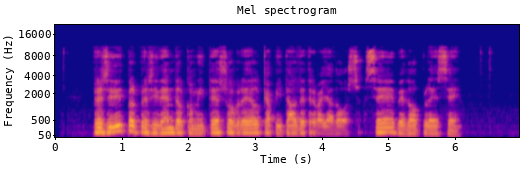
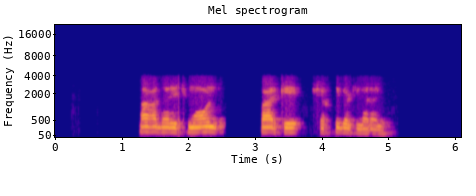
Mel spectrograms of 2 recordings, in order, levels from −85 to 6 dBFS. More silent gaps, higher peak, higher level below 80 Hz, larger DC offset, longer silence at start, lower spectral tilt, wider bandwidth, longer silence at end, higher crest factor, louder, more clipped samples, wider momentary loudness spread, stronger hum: second, none vs 2.58-2.84 s, 2.90-3.08 s; about the same, -6 dBFS vs -4 dBFS; first, -52 dBFS vs -62 dBFS; neither; second, 0.6 s vs 1.25 s; second, -5.5 dB/octave vs -11.5 dB/octave; first, 11 kHz vs 4 kHz; second, 0.9 s vs 1.1 s; about the same, 16 dB vs 18 dB; about the same, -22 LUFS vs -20 LUFS; neither; second, 9 LU vs 14 LU; neither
